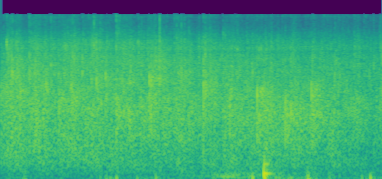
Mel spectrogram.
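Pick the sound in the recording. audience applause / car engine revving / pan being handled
audience applause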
